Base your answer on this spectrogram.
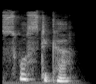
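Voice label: "swastika", British English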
